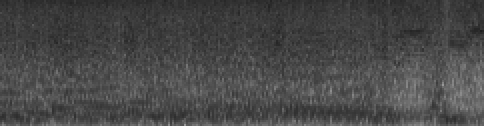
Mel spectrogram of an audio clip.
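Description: Loud, heavily distorted noise-metal music: sustained electric-guitar chords under a dense wash of noise, with notes sliding in pitch.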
